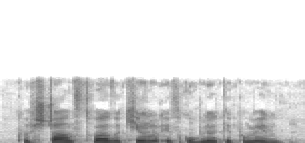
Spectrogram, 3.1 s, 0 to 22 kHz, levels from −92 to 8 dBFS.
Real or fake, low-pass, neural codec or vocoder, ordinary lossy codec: fake; 9.9 kHz; autoencoder, 22.05 kHz, a latent of 192 numbers a frame, VITS, trained on one speaker; none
